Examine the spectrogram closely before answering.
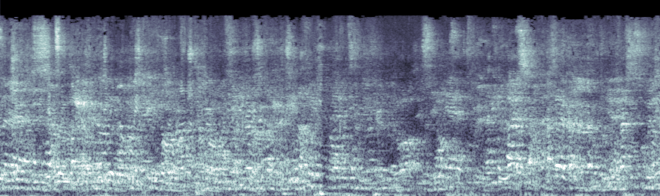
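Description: Several men talk over one another.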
